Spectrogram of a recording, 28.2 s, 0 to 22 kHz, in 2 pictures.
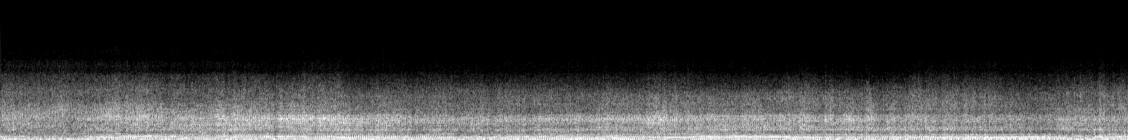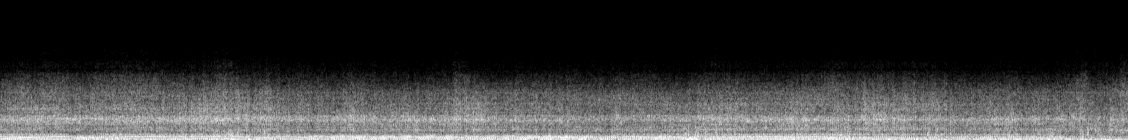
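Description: KTM 200 Duke single-cylinder engine running under way. Its pitch climbs and falls with the throttle, with a brief dip about halfway through, as at a gear change.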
